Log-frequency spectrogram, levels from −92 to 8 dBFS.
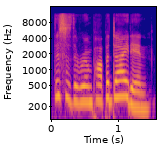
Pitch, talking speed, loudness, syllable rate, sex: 245 Hz, 265 wpm, -15 LUFS, 5.4 syllables/s, female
